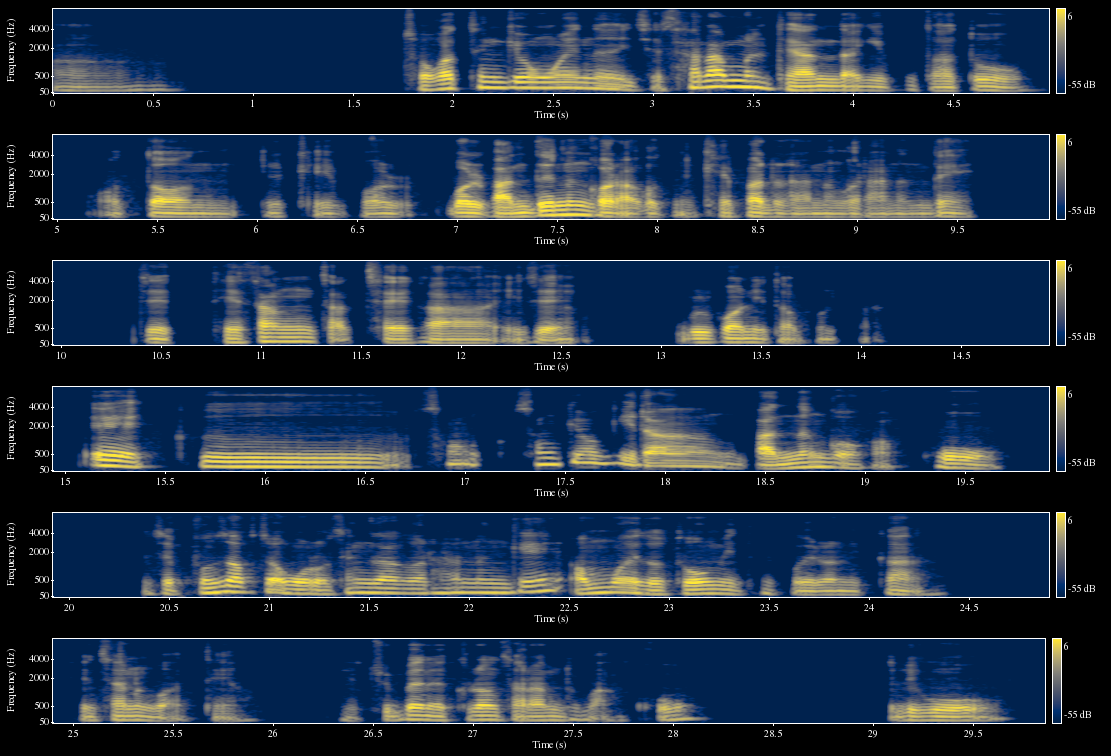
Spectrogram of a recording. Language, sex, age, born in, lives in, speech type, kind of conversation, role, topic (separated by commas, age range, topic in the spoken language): Korean, male, 40-44, South Korea, South Korea, conversation, unstructured, none, 긍정적인 생각을 계속 유지하려면 어떻게 해야 할까요?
